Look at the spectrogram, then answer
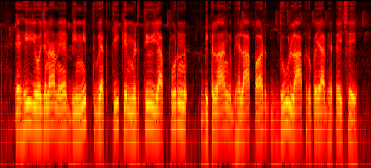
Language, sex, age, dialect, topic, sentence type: Maithili, male, 18-24, Eastern / Thethi, banking, statement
